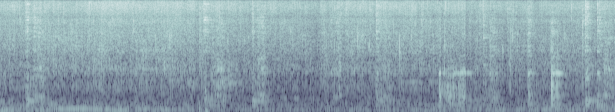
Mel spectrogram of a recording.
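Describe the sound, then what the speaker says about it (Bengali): Chopped onions hitting hot mustard oil in a wok give a steady, loud sizzle and crackle with occasional scraping stirs, alone without voices. "তেল গরম হয়ে গেছে, এর মধ্যে আমি দুটো এবার কুচি করে রাখা পেঁয়াজটা দিয়ে দেবো।"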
